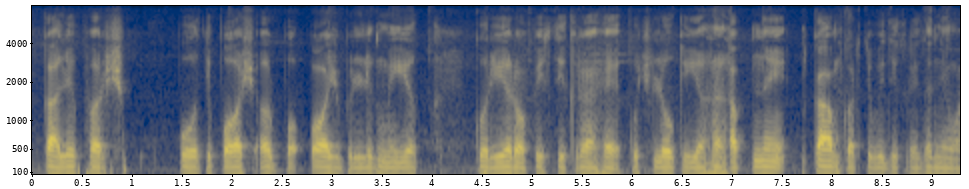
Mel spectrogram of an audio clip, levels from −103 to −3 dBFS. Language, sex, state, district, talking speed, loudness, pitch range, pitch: Hindi, male, West Bengal, Malda, 170 wpm, -26 LUFS, 90-95 Hz, 95 Hz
